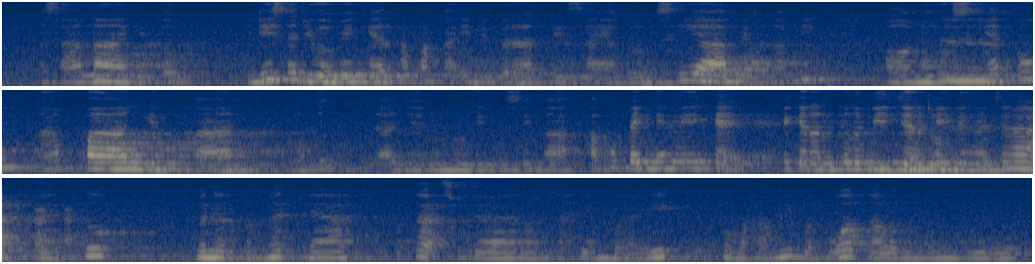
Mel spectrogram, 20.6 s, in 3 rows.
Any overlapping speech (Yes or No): Yes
